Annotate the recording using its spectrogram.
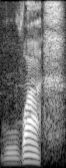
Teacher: dihasilkan dari kedua bibir yang renggang atau tidak nempel ya. Wa kalau nempel malah salah ya.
